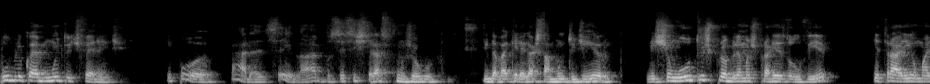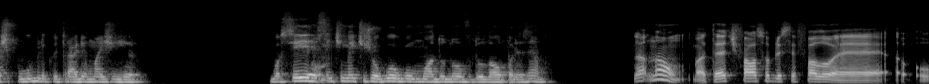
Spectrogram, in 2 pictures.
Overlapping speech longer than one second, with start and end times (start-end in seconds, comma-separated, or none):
none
